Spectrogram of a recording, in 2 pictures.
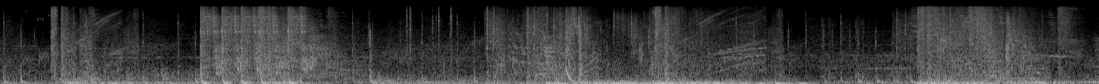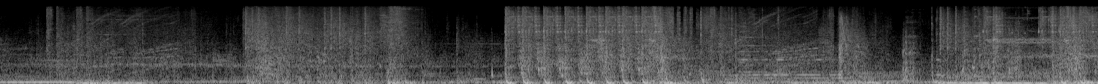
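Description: Pistol shots and impacts crack in the video game Quantum Break, coming in repeated loud clusters over a dense, rumbling action backdrop.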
